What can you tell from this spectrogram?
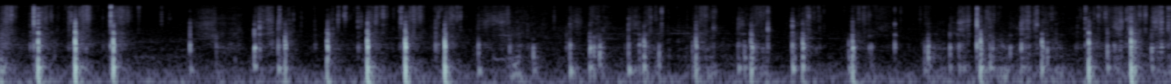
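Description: Stir stick clicking against the sides of a plastic tub while stirring a thick homemade chalk paint: a rapid, irregular series of sharp clicks, several a second.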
